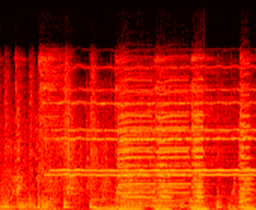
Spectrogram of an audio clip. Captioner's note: ALARM RINGlNG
